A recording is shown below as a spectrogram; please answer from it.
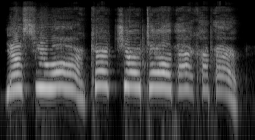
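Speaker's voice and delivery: very high, loud parent voice; parent snapping back. Acted. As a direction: snap back like a furious mother. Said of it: "The voice instantly snaps back".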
